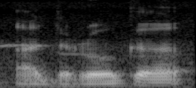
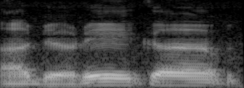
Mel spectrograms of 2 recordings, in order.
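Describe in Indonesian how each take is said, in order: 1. Vokal setelah r adalah a terbuka penuh. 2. Vokal setelah r condong ke arah e. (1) "ada yang baca dengan fathah" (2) "dengan imalah"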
